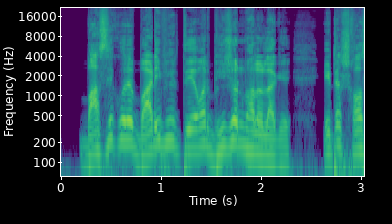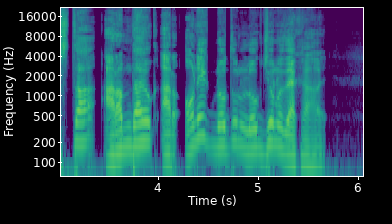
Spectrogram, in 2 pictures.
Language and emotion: Bengali, happy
